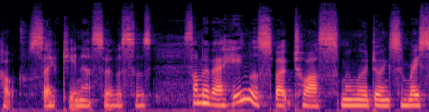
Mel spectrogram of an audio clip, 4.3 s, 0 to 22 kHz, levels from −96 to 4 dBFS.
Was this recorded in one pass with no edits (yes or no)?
yes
